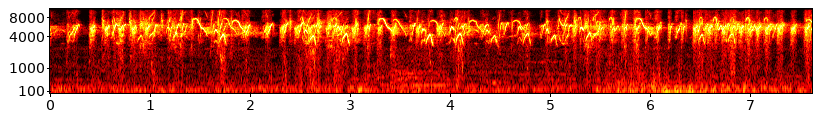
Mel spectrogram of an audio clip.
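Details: Noisy brown-throated sunbird lure call used to bring birds together: rapid, overlapping high-pitched squeaks and twisting chirps running nonstop, densest in the final seconds.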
